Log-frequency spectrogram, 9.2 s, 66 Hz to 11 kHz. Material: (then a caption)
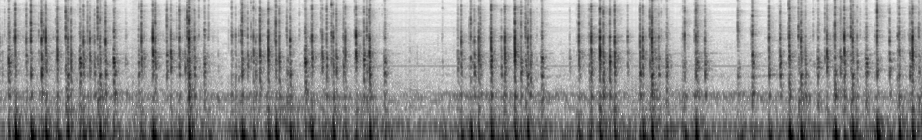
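Plastic. Both hands type rapidly with their fingertips on a full-size black plastic Corsair K68 mechanical keyboard with Cherry MX Red switches and blue backlit keycaps, resting on a white desk. Quick, short clacking keystrokes with a low, thumpy body come in a steady stream, with only a few brief pauses.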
